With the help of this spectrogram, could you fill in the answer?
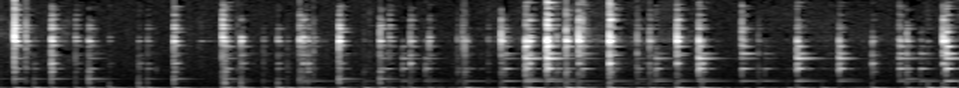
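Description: Long dark painted nails tap and scratch the patterned top of a large, round, divided serving platter of textured cut glass, solid and empty, before the dish is tilted. A quick run of sharp, bright clicks sounds, each with a brief high glassy ring that dies away almost at once, mixed with soft scratching between the taps.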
